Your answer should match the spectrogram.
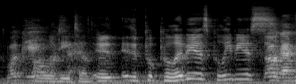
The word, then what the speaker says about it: Polybius: Is it Polybius? Oh, that's how it's pronounced.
